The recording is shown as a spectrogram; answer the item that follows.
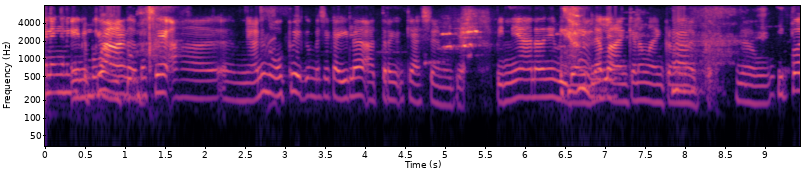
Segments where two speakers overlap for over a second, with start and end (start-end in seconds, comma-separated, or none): none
